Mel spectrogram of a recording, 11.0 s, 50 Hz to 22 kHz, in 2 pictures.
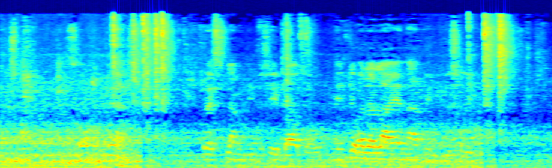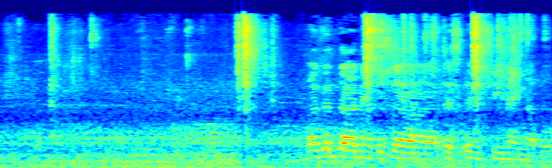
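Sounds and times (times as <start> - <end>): steady low rumble: 0.0 - 10.2.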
